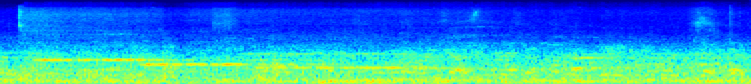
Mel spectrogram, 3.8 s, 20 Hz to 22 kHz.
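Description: Steady, loud railway rumble at a station platform where the Ahmedabad–Darbhanga Special stands at platform 7, with a thin high metallic whine through the first two seconds and a faint murmur of voices underneath.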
